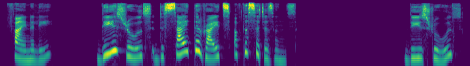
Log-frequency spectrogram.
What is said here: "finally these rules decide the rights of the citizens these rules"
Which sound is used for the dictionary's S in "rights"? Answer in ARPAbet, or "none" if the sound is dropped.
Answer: S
